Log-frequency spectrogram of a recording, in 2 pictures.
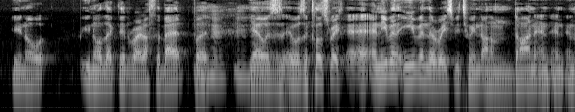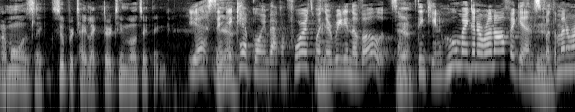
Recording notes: Huge thanks to Calexico Brewing Company for allowing us to record this episode at their tap room!!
